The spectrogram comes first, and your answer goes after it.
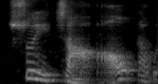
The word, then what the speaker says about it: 睡着: 그래서 저라고 읽으시면 안 돼요. 결과보일 때는요. 睡着라고 읽어주셔야 돼요.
